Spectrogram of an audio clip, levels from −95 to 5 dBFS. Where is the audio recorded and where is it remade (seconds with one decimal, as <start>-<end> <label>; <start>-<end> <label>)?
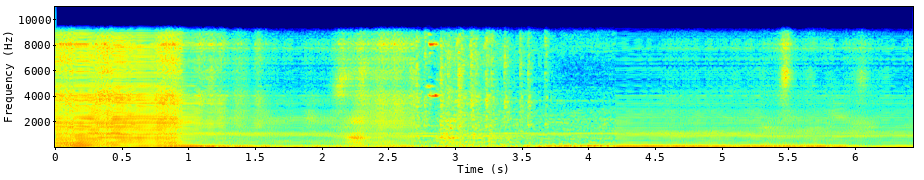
0.0-2.7 remade; 2.7-4.2 recorded; 4.2-6.4 remade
